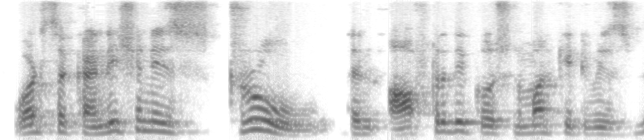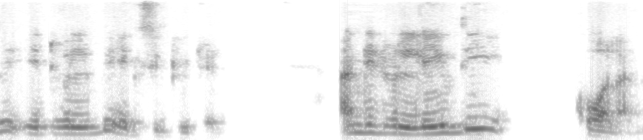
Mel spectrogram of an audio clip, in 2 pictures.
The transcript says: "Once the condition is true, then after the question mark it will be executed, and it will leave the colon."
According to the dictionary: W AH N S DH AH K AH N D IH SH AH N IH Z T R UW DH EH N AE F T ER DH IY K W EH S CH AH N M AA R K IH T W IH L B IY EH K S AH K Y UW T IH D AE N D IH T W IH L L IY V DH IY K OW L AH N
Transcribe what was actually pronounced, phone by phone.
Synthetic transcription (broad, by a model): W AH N S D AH K AH N D IH SH AH N IH Z T R UW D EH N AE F T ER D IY K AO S SH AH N M AA R K IH T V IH L B IY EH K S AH K Y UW T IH D AE N D IH T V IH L L IY V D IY K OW L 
